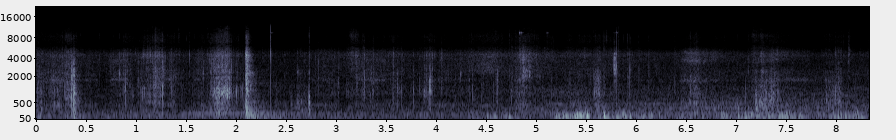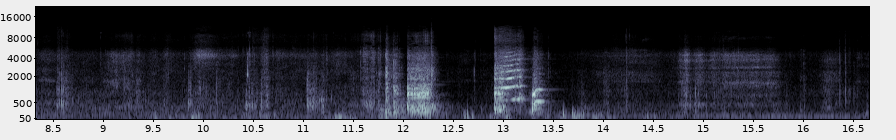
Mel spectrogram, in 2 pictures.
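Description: Hands rummaging in a junked car's cabin: scattered clicks, crackles and scrapes of brittle debris and interior parts being handled, with two louder scrapes near the end.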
